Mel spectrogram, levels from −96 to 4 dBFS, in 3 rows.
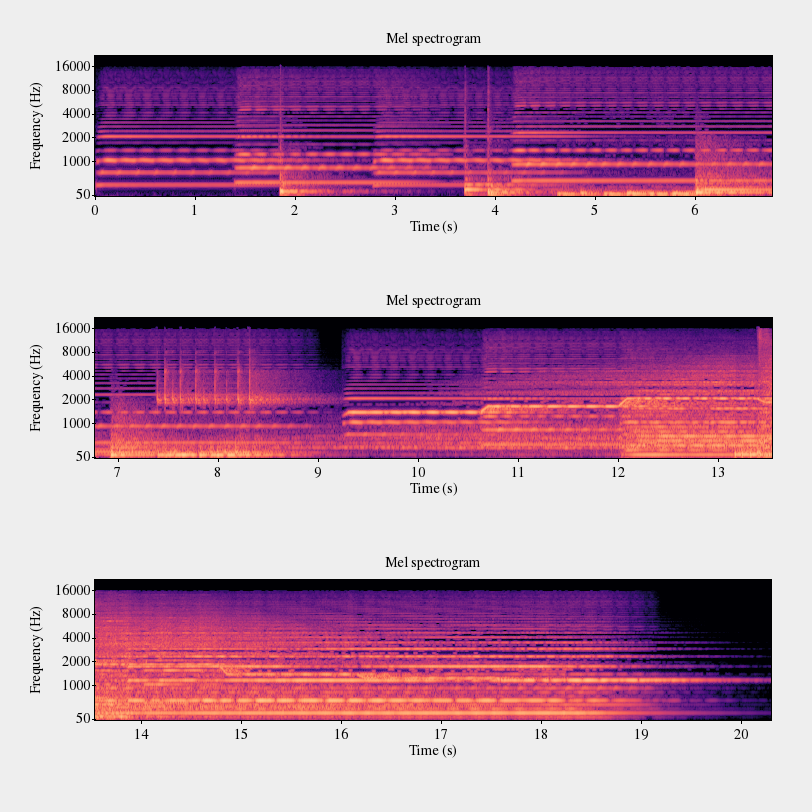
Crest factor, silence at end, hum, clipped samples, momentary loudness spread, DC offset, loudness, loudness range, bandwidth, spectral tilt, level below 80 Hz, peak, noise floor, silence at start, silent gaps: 14 dB; 0.5 s; none; under 0.1%; 14 LU; under 0.1%; -14 LUFS; 10 LU; 16 kHz; -5 dB/octave; -38 dBFS; 0 dBFS; -44 dBFS; 0 s; none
